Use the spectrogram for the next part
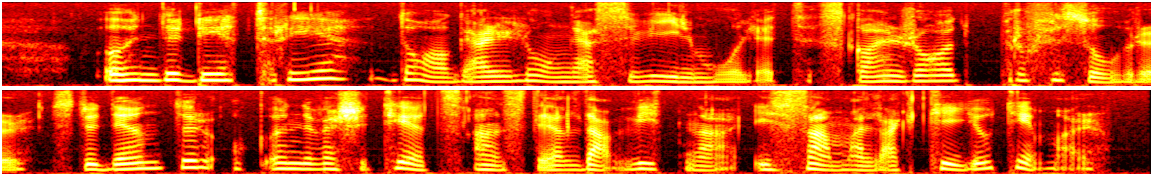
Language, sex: Swedish, female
